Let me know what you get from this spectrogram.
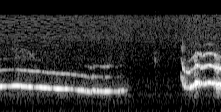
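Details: Duke, a Chihuahua with a wolf-like howl, sustains a long smoothly descending note for over two seconds, pauses briefly, then resumes with a strained, quavering howl climbing higher in pitch.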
